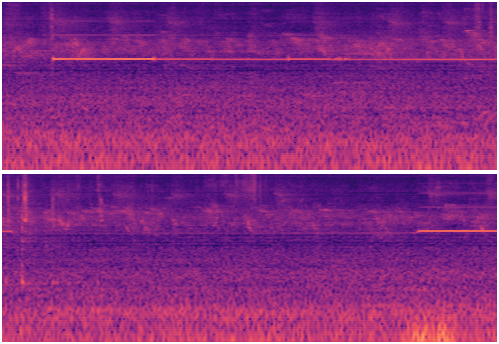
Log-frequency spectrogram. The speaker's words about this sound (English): I have a groundwater monitoring device. We'll just lower it down. So it'll beep once it hits the water table. Okay, so this is a cable on a spool that you're just dropping down into this tube.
